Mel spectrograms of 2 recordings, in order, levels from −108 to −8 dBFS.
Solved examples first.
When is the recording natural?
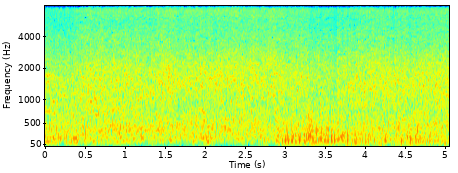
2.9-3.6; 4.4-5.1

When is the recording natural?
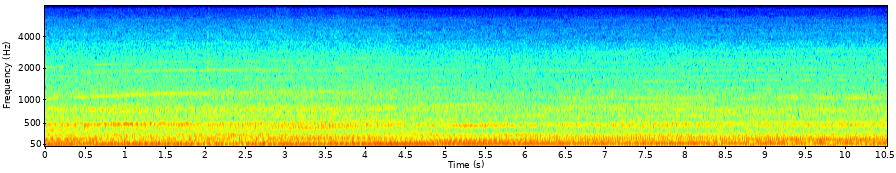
0.0-5.7; 6.4-7.2; 8.2-10.5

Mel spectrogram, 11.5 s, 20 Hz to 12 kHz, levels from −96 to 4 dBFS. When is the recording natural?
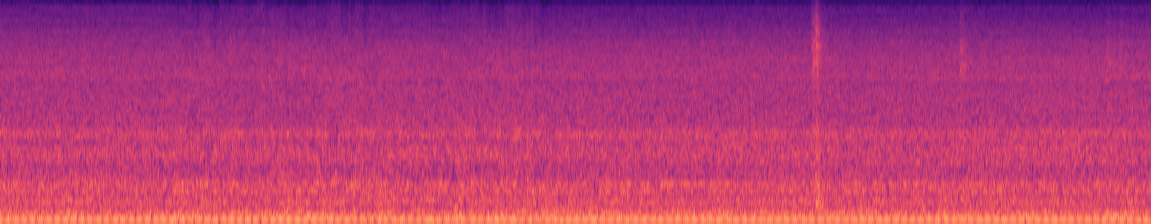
0.0-1.7; 3.8-4.3; 5.6-11.5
